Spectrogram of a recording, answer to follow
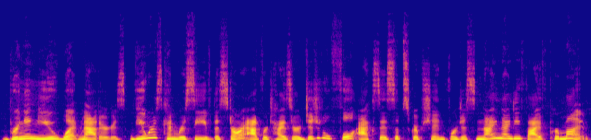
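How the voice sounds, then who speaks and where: A woman reads the ad copy in a crisp, upbeat voice. It sits fairly high, and the sound is close and dry, with no room around it. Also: expressive, moderate pace, few pauses, no echo. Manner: crisp, upbeat promotional delivery. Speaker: ad announcer. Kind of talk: scripted commercial read.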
